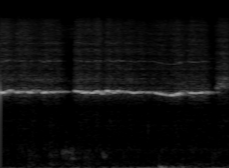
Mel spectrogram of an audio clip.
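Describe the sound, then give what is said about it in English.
A person whistles one sustained, fairly high note that holds an almost steady pitch, with a couple of tiny breaks, over about two seconds. “Yeah, well, that's before you started singing again, whistling.”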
